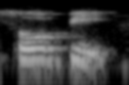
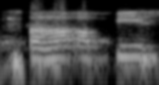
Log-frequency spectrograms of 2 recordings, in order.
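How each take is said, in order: First: The words are joined, visarga turned into o. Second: The words are said separately, ending in visarga.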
